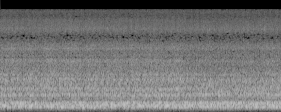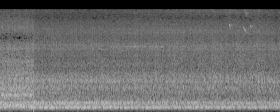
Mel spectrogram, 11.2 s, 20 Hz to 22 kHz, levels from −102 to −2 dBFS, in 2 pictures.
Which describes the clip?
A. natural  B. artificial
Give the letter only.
A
